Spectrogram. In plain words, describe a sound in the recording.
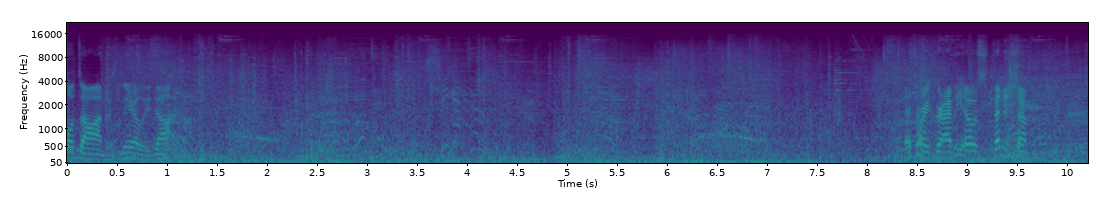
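Explosions bang repeatedly.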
